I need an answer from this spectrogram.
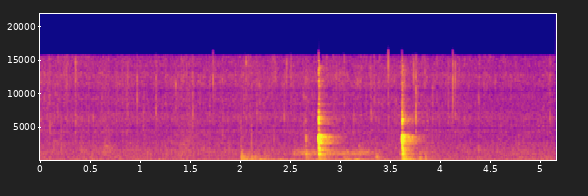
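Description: Eggs and red peppers frying gently in a pan, a faint steady sizzle. Two sharp clicks sound a little under a second apart midway.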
